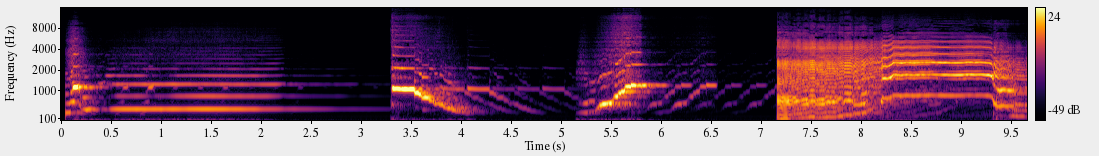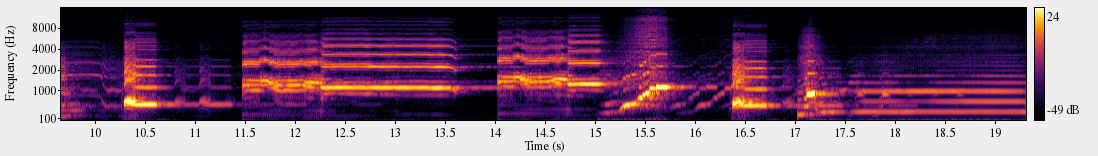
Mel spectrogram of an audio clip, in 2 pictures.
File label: wind fx; Dance; Roland SRX-05 Supreme Dance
